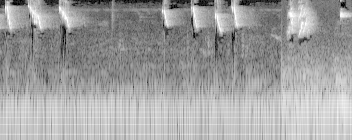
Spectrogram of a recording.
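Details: Mating call of a female canary in heat summoning a male: a series of high, downward-sweeping chirps, three, then four, then a short rough burst and a final bright note, over low steady hum.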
